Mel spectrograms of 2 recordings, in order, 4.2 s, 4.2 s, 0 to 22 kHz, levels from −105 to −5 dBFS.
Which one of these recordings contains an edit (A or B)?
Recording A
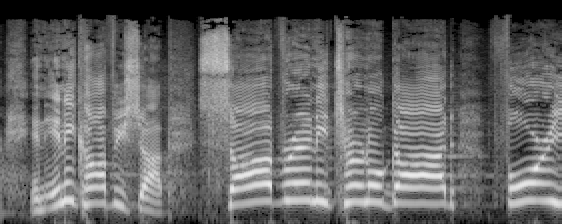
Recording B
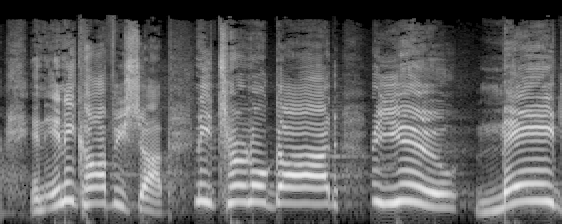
B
